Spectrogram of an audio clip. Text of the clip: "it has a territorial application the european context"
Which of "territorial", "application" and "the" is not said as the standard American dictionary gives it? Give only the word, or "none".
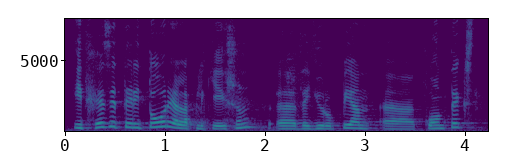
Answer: application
